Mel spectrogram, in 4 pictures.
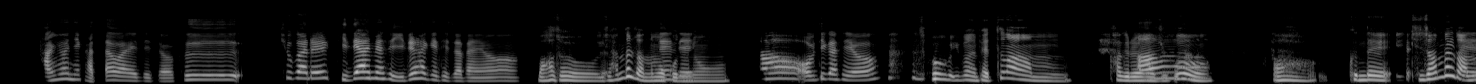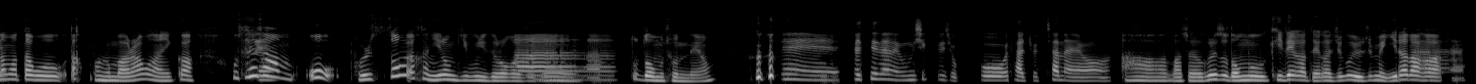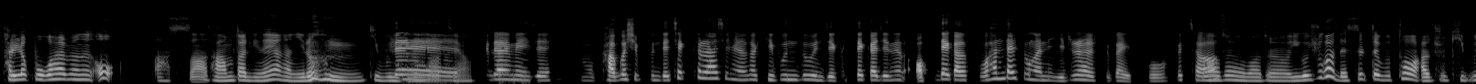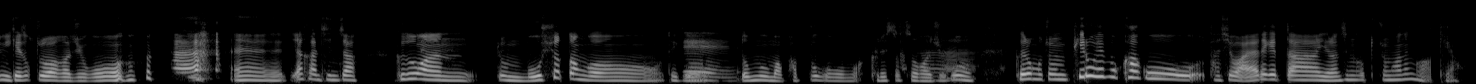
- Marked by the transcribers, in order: laughing while speaking: "저"; laugh; gasp; other background noise; laugh; laughing while speaking: "이런"; laugh
- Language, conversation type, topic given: Korean, podcast, 일과 삶의 균형을 어떻게 유지하고 계신가요?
